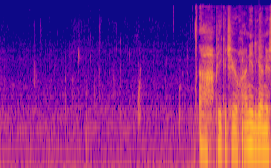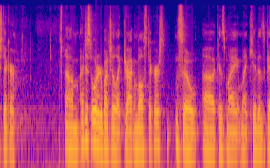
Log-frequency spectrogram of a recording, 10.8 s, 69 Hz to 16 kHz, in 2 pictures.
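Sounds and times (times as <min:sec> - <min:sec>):
low steady hum: 0:00.0 - 0:10.8
person sipping and swallowing water: 0:00.5 - 0:04.3
speech: 0:04.0 - 0:06.0, 0:06.7 - 0:10.8.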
